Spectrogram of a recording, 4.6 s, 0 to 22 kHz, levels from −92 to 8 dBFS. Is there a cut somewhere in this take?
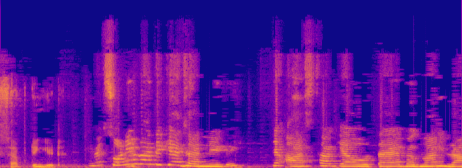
yes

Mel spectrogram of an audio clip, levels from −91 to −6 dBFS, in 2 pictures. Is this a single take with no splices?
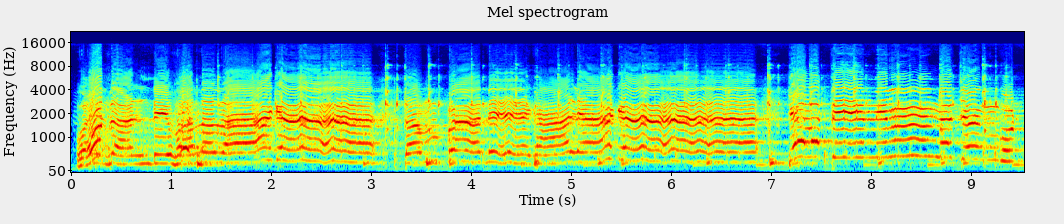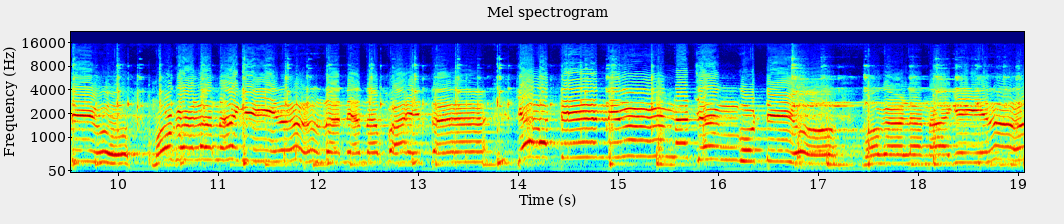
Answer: yes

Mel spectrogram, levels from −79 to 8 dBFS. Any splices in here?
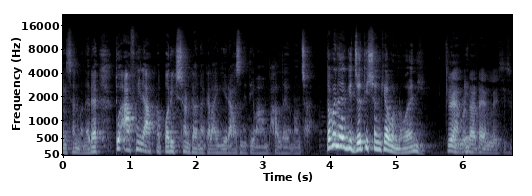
yes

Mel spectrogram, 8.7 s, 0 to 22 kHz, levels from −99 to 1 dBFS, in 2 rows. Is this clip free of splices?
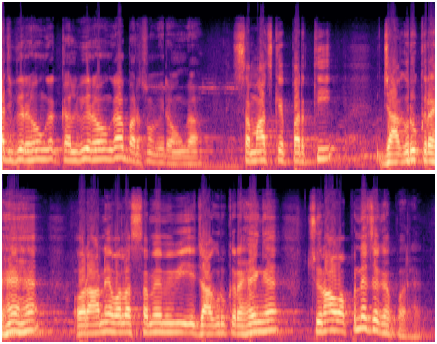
no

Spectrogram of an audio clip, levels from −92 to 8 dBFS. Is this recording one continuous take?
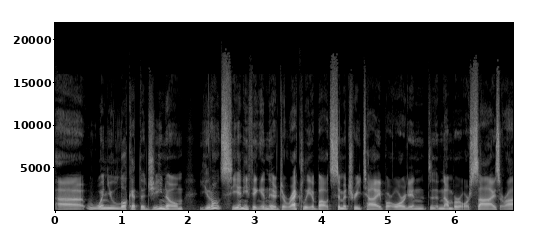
no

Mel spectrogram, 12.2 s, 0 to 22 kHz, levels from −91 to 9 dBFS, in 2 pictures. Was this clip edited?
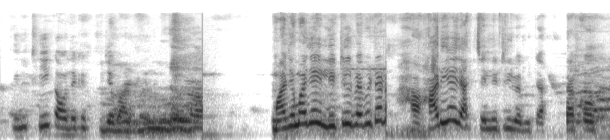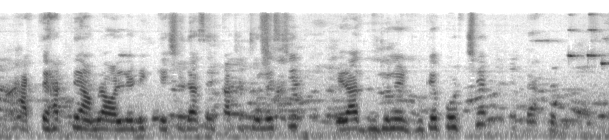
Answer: yes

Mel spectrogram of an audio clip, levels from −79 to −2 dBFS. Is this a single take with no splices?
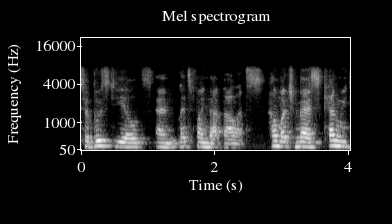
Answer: no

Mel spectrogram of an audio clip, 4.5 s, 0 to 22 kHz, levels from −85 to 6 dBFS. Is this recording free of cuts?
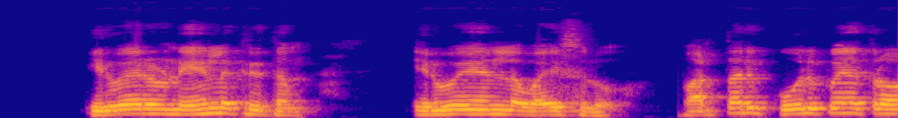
no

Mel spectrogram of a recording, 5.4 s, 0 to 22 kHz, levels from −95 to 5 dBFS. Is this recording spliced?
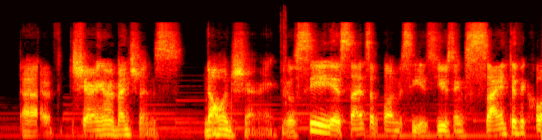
yes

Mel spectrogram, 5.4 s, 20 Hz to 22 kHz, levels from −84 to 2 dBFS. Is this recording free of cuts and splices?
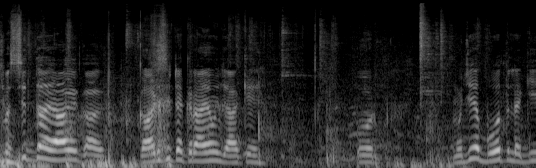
yes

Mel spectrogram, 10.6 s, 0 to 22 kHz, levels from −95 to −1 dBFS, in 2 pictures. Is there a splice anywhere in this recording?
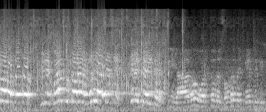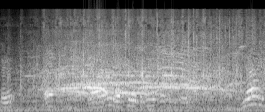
yes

